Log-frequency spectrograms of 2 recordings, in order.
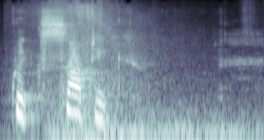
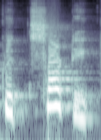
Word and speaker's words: quixotic: it will be Superfluous quixotic let's learn how to pronounce this word this word has three syllables quick s Andi and the stress is on the second syllable quick sik the word quixotic is an adjective it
